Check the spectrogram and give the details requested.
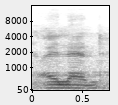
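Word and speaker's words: island: সামলেন্স এস আই এস এল এ এন ডি আইল্যান্ড silence T সি এইচ টি সি H catch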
